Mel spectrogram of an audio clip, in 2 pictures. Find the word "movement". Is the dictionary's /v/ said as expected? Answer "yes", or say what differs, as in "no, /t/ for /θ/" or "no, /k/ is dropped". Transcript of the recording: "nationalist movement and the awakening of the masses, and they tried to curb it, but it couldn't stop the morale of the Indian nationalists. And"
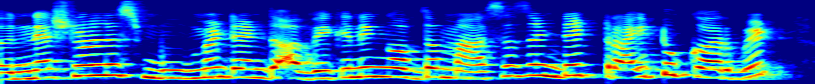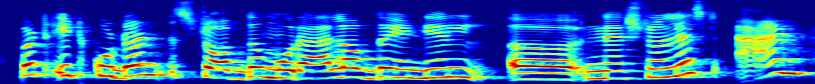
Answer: yes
